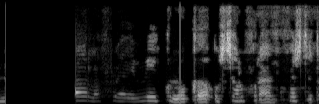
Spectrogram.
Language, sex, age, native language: Icelandic, female, 12, Icelandic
